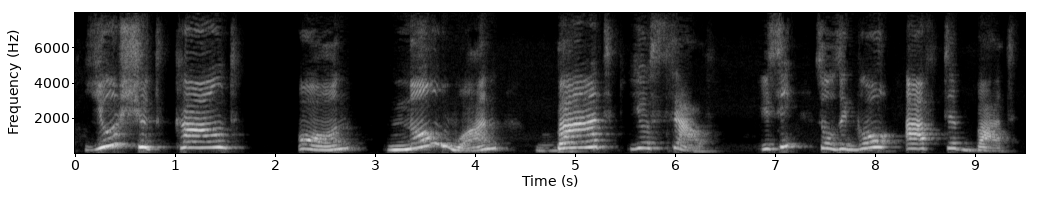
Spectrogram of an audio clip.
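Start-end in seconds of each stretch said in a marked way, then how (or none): 0.1-6.4 You should count on no one but yourself, drawn out slowly; slow emphatic example. Shown as a demonstration. Teacher reading an example sentence, slow and weighty. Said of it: "and then".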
